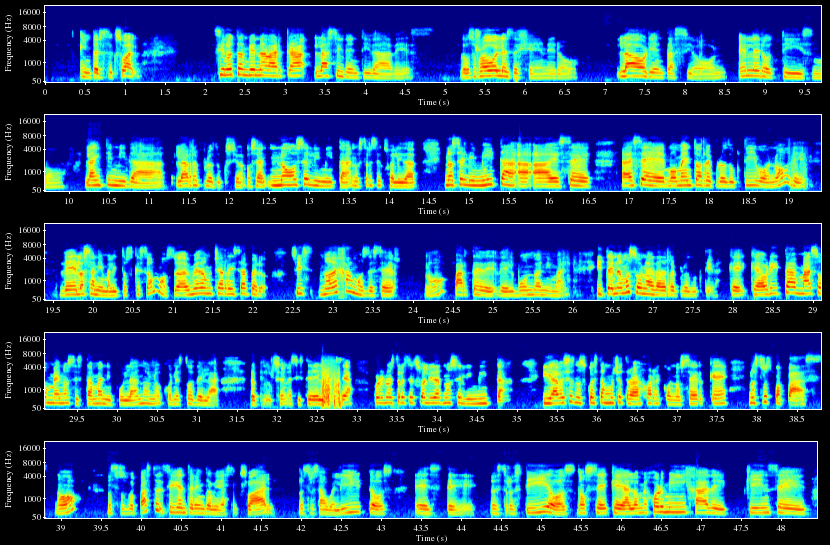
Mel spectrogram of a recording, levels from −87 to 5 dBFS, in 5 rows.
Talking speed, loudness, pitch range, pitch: 155 wpm, -17 LUFS, 190-240 Hz, 210 Hz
